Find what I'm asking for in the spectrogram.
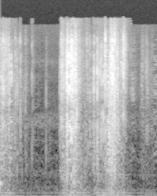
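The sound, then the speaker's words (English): A small pouch packed inside a box is opened with faint crinkling and rustling of thin material, swelling into two louder bursts of crumpling before fading. “So this has a little card in it. Yes. Opening a little pouch. There's a pouch inside of a box.”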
